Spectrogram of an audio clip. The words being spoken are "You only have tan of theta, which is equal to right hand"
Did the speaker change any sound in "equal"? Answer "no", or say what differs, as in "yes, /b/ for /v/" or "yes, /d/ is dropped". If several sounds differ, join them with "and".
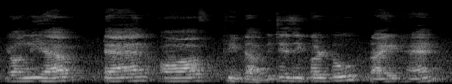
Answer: no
